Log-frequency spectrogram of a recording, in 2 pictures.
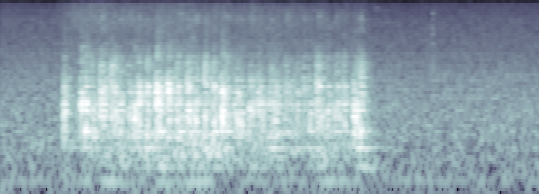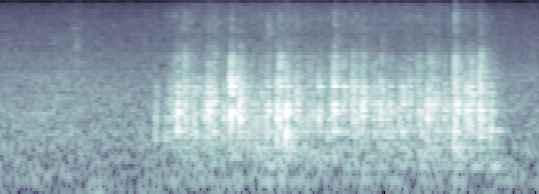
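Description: Water bubbling in a hookah base as two long pulls are drawn through the hose, each a rapid gurgling lasting about two and a half seconds, with a quiet gap between them.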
